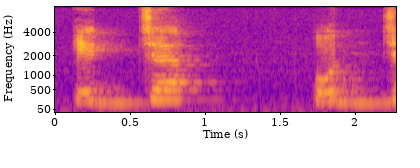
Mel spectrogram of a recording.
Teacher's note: चूँकि कलकला है जमाओं के साथ पढ़ेंगे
